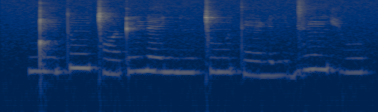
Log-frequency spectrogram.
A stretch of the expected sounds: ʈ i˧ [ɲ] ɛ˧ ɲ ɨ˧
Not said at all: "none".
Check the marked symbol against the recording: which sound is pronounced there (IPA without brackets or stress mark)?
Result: ɳ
